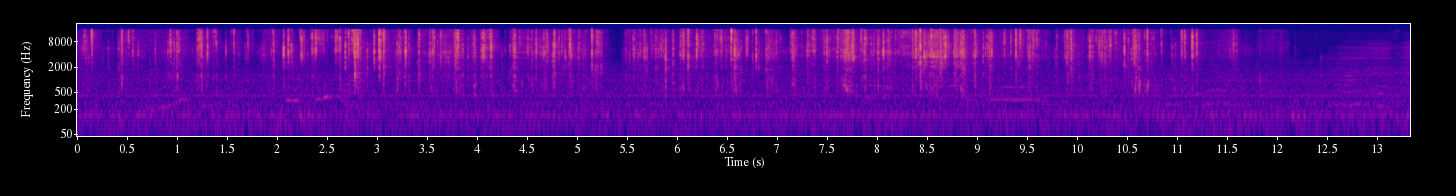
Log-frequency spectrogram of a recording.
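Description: Foil trading-card pack wrapper crinkling and crackling as it is torn open and handled, the crackling stopping a second or so before the end.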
